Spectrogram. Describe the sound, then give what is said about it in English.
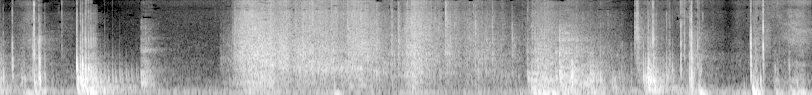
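Wrapping paper being crunched up: a run of dry, crackling crinkles and rustles with a few sharper thumps and snaps, fairly loud, with no talking. “Sorry, I'm about to crunch up this wrapping paper.”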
